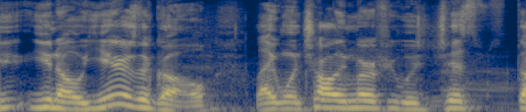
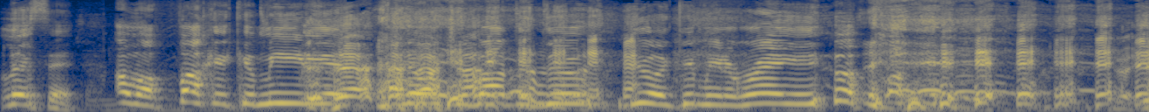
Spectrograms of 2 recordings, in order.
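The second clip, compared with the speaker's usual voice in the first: higher, louder comedian protesting; acted protest; 8 semitones higher, 5 dB louder than usual. Comedian refusing to spar with a boxer, animated protest. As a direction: push back hard, voice raised and pitched up.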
